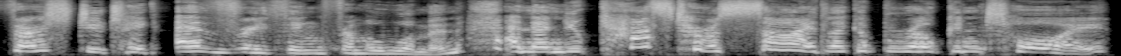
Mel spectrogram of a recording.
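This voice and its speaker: An actress voicing a clingy, jealous female crafting machine who flirts and purrs pet names in a breathy, seductive way. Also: high-pitched, sing-song, moderate pace. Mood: sultry flirtatious. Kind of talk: video game character dialogue.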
